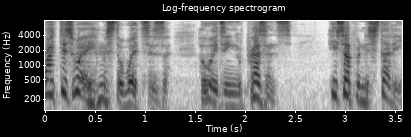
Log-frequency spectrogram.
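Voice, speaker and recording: A shaky, put-on character voice at middle pitch, very fast, with very wide pitch swings. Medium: read story. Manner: shaky, deferential.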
